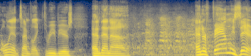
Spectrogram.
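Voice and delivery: normal talking voice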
